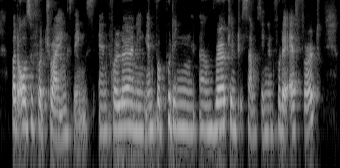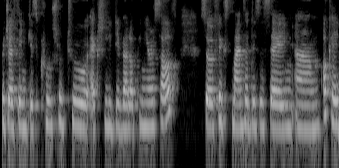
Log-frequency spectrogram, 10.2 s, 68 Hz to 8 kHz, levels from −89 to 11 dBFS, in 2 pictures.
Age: 20-39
